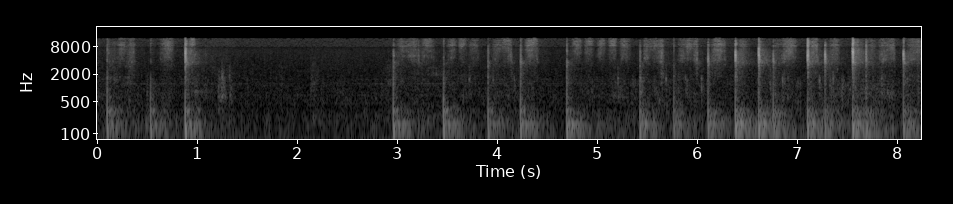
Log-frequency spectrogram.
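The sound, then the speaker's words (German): Writing on a board during a lecture, many quick tapping and scraping strokes in short bursts, with a quiet pause near the start before the strokes resume in a steady run. “Oh Gott, wenn ich so weitermache, brauche ich noch, muss ich da drüben weiterschreiben.”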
